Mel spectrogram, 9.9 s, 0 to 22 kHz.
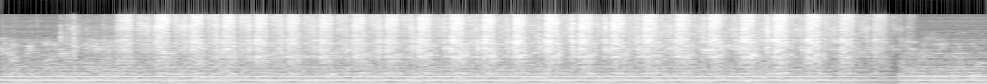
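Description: Folded 320-grit sandpaper rubbed back and forth by hand over the old lacquer finish of a wooden radio cabinet top, in even strokes about three a second. The strokes start about a second in and stop near the end. This is light sanding to take the alligatoring (crazed, rough lacquer) off the finish.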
